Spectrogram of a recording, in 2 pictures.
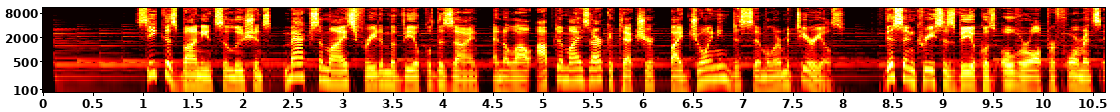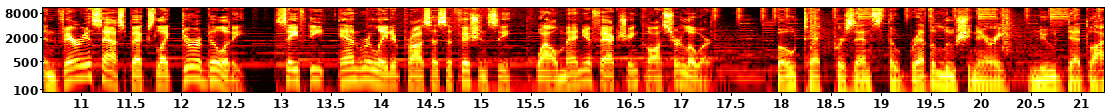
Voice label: Narration

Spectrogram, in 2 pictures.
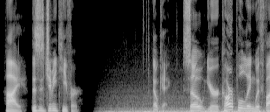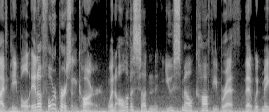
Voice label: Conversational

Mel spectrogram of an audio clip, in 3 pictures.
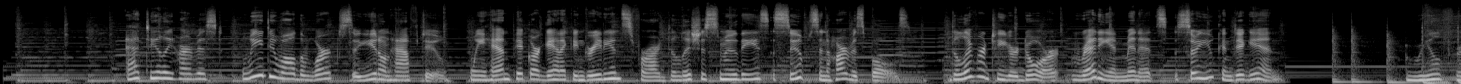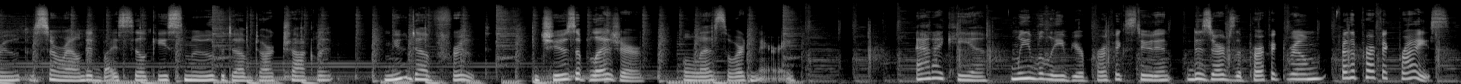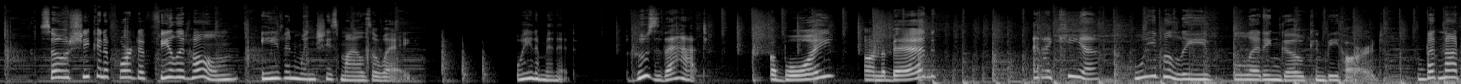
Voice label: commercial

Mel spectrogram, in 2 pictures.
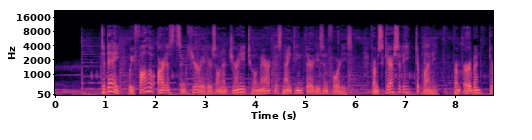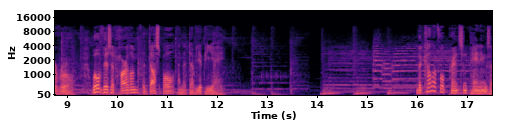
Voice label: Podcast; Smithsonian

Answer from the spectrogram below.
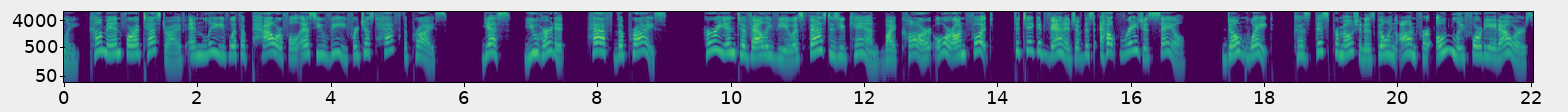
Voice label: automotive ad

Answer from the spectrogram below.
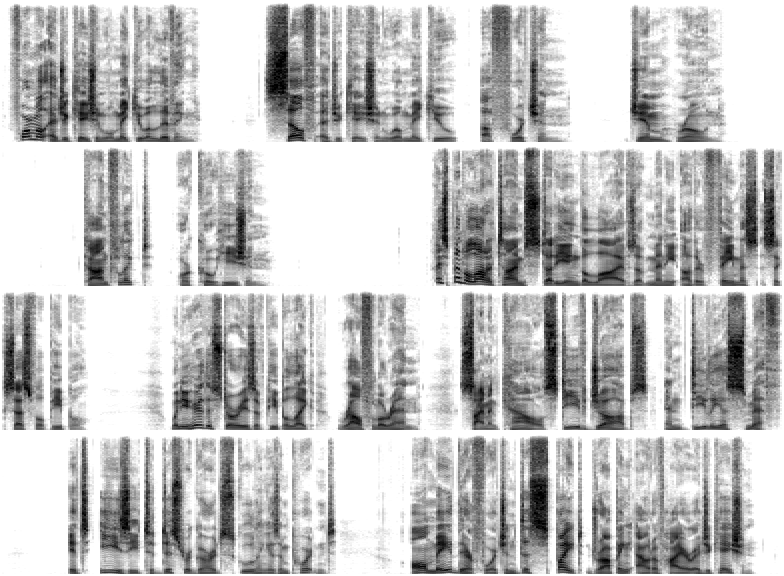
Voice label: authoratative

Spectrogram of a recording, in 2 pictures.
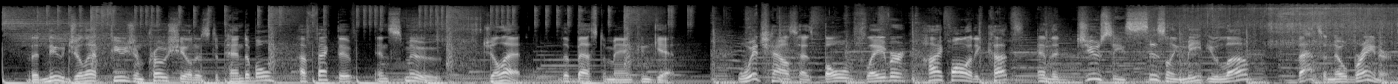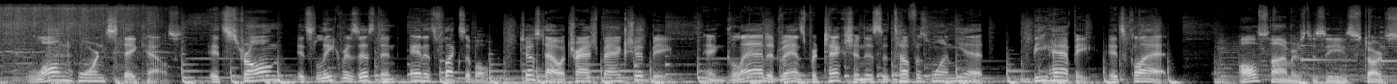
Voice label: Commercials

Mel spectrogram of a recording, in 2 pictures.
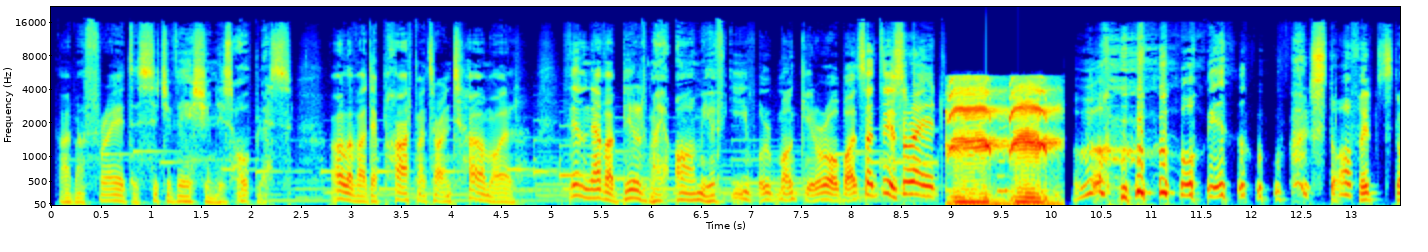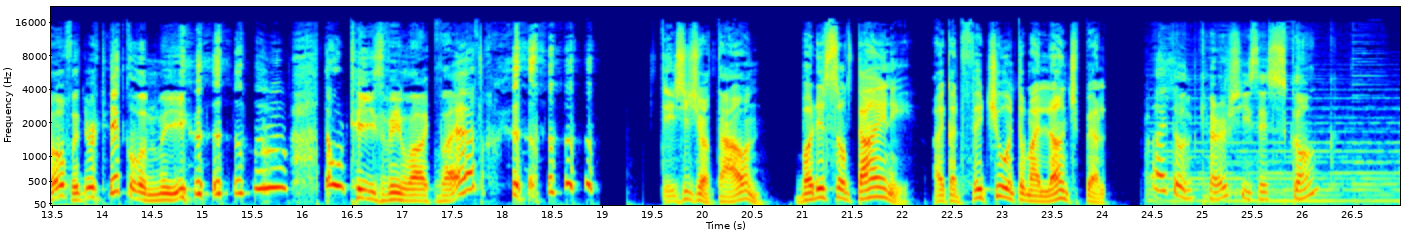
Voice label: Cartoon Character

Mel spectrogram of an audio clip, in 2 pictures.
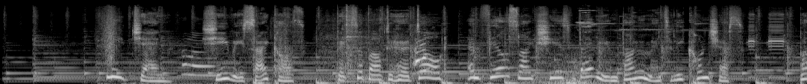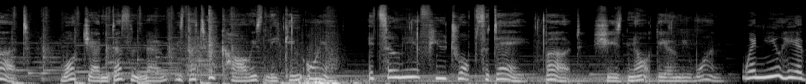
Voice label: Explainer Video

